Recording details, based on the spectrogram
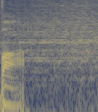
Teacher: The ba sound, a bilabial plosive, is made at the front, with the lips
